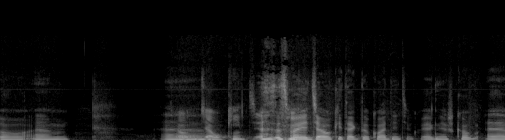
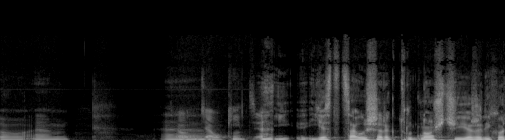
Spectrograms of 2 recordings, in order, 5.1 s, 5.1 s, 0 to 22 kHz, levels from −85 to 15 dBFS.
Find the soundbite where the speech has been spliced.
second; 1 cut; at 2.7 s

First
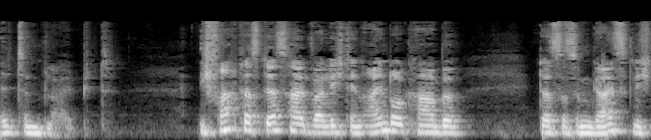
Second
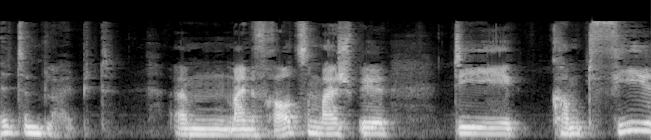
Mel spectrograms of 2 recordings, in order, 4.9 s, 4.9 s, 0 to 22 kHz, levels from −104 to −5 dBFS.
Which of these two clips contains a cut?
second; 1 cut; at 1.1 s

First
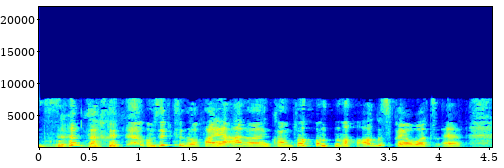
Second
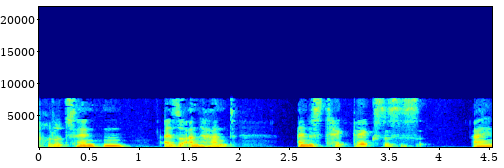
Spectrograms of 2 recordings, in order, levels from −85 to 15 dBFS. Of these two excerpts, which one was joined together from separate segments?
first; 1 cut; at 2.6 s

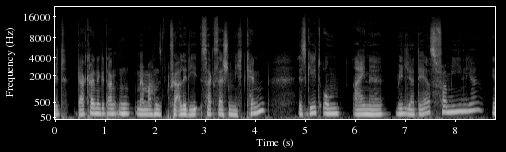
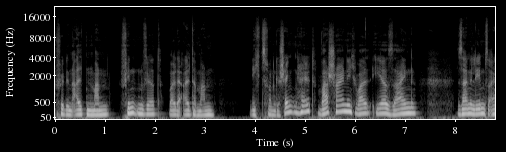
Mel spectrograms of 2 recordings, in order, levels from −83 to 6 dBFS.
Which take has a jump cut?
first; 1 cut; at 2.1 s

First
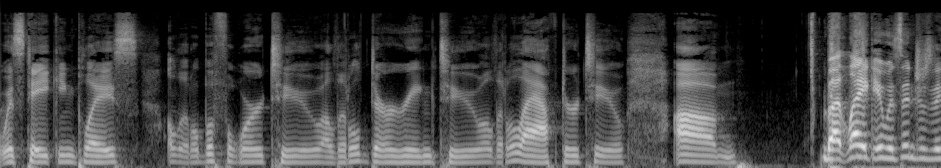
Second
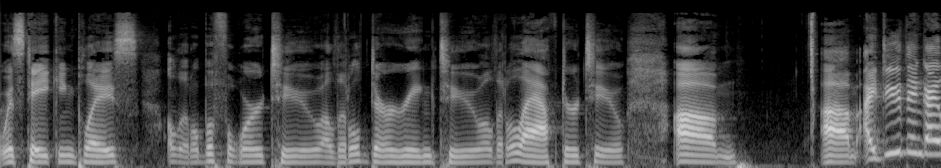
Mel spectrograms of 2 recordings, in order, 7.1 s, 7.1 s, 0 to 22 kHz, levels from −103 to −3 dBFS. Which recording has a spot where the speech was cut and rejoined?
second; 1 cut; at 6.1 s

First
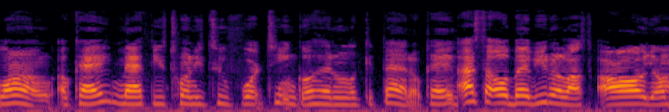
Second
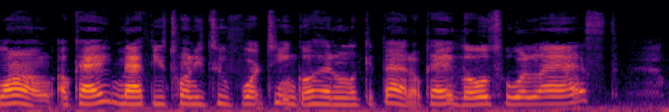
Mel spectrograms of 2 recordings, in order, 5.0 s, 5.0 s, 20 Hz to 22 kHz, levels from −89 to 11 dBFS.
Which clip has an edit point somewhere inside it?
first; 1 cut; at 3.4 s

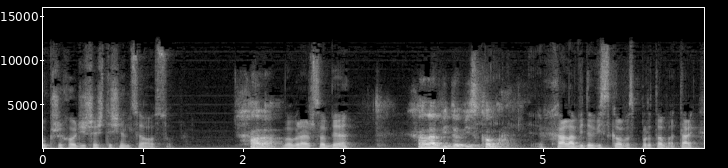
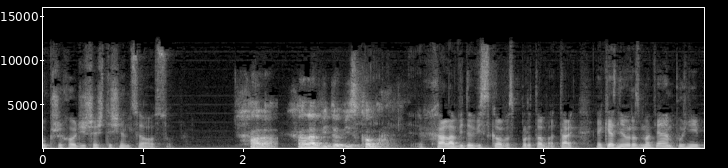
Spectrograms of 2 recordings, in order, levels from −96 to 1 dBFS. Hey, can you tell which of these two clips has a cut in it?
second; 1 cut; at 2.3 s

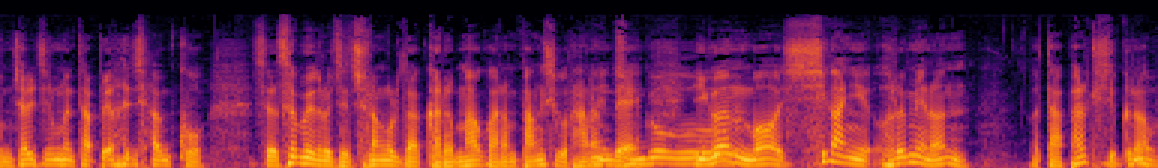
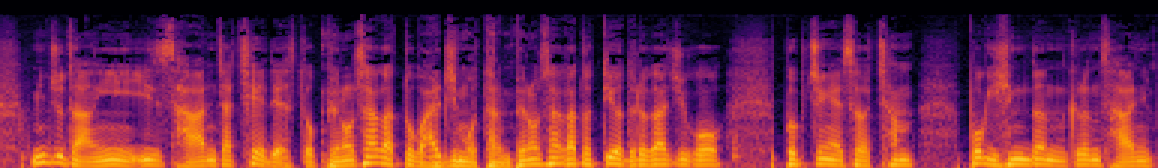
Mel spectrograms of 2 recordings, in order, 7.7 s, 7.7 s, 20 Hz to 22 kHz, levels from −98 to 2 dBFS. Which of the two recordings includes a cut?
first; 1 cut; at 1.7 s

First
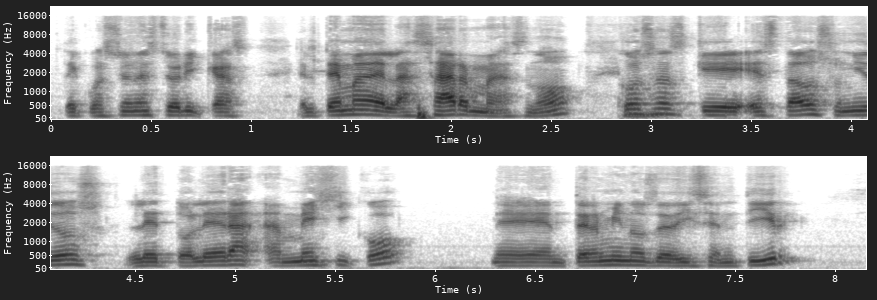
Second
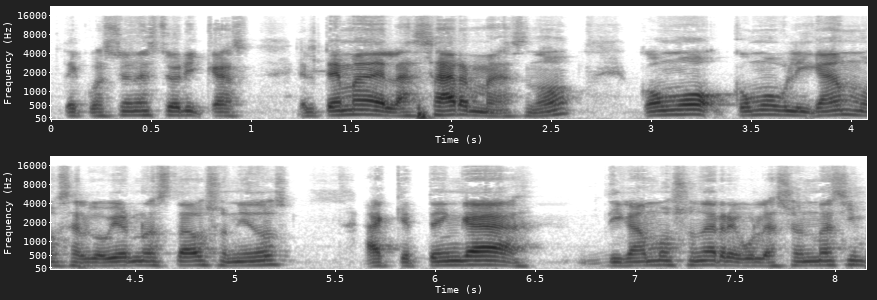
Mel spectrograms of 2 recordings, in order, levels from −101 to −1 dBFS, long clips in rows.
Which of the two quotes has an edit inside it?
first; 1 cut; at 2.8 s

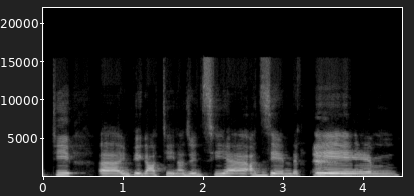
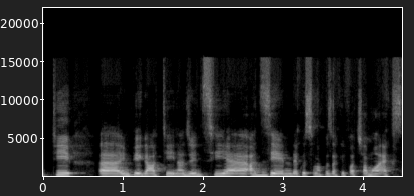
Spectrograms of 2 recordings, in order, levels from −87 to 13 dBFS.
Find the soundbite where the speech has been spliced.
first; 1 cut; at 3.2 s

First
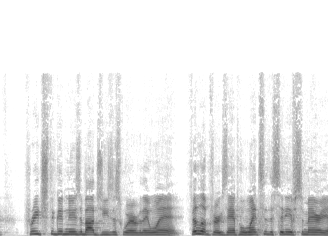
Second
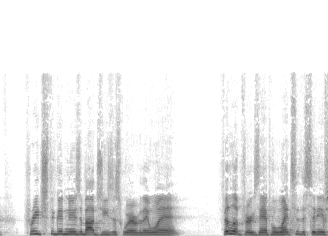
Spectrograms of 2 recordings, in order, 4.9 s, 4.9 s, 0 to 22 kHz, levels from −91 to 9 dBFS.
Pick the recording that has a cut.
first; 1 cut; at 2.7 s

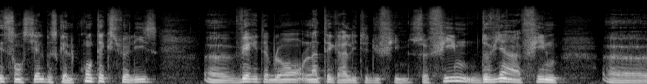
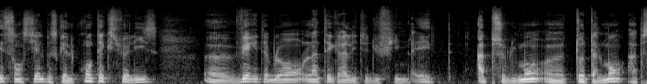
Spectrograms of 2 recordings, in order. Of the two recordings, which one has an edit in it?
second; 1 cut; at 4.1 s

